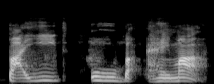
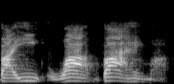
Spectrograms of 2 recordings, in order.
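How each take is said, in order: First: The word for 'and' is an 'oo' sound. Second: The word for 'and' is a 'va' sound. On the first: The speaker calls it right. "Notice it is bayit ub hema" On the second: The speaker calls it wrong. "It's not bayit wa bahema"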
